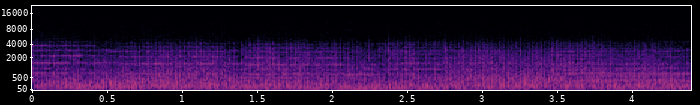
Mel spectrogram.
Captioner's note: dramatic music continues; fire roaring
